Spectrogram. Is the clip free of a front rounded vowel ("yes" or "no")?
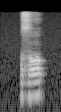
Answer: yes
